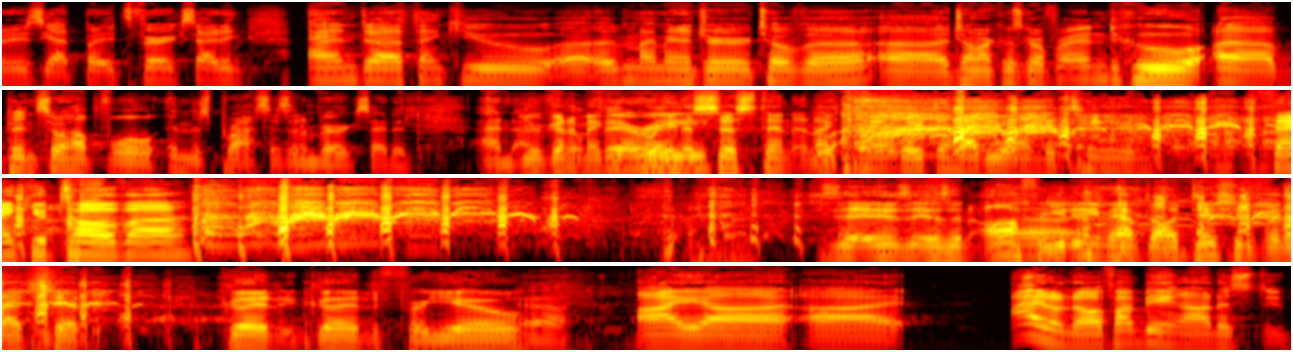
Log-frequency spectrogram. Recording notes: a special live recording of the podcast at Just For Laughs Montreal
